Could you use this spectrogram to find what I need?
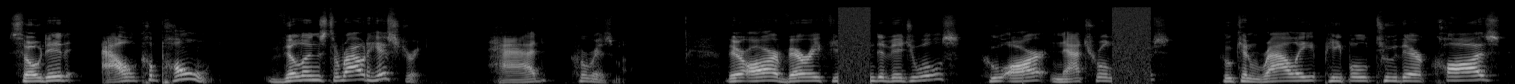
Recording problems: audio cutting out; filled with static; at 8.5 s and at 11 s

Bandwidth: 15 kHz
